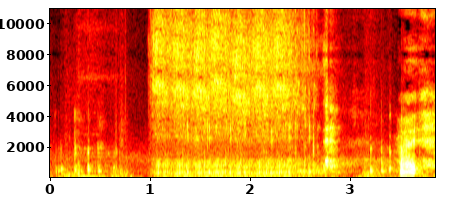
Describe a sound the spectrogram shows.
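A player character gulps down a drink.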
